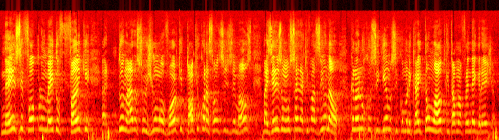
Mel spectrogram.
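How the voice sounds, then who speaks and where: A male pastor preaching a sermon, telling a story and acting out dialogue with animated energy. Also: extremely high pitch, quick pace, few pauses, long reverb tail, slight background noise. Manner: animated storytelling, acts out dialogue, shouts in prayer. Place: church.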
